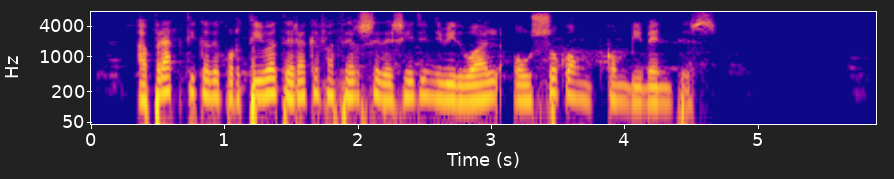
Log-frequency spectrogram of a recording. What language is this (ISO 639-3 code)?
glg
